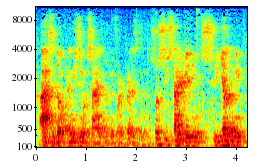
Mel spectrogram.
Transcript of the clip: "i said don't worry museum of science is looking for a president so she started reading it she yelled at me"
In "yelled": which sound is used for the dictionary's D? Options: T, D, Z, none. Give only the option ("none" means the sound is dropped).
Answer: none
